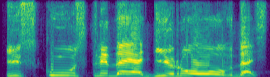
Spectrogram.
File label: warning pol, Navitel; MioMap C220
